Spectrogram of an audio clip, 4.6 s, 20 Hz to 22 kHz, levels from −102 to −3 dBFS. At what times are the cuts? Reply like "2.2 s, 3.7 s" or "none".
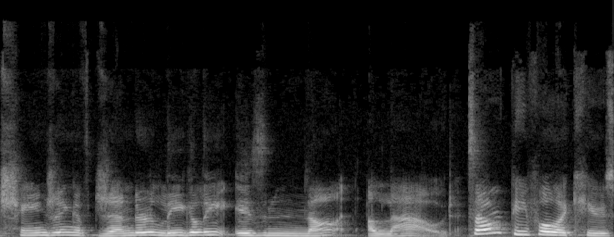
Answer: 3.4 s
